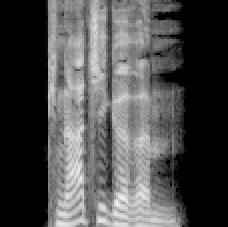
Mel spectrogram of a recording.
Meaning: strong dative masculine/neuter singular comparative degree of knatschig
- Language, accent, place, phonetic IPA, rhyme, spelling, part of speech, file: German, Germany, Berlin, [ˈknaːt͡ʃɪɡəʁəm], -aːt͡ʃɪɡəʁəm, knatschigerem, adjective, De-knatschigerem.ogg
